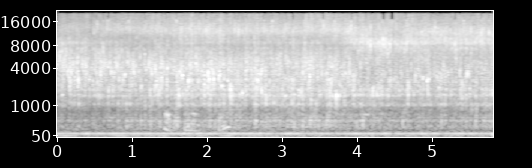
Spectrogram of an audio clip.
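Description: Onions and curry leaves frying in oil for egg biryani, a steady dense sizzle that runs throughout with a constant low hum underneath and no talk.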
